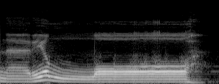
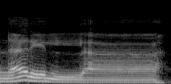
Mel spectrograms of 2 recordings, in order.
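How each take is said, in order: First: The l in Allah sounds heavy and thick. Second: The l in Allah sounds light and thin. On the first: "boleh at-tafkhim" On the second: "boleh juga at-tarqiq"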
